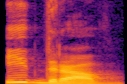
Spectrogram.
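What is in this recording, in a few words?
"идрав", Komi, female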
